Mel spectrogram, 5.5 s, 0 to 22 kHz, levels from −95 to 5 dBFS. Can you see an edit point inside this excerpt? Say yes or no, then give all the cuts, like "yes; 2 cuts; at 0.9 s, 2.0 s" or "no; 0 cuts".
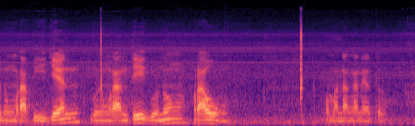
no; 0 cuts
